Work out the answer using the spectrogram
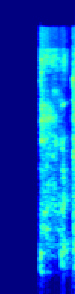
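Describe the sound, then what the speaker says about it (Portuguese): A single sharp cough bursts out after a half-second of silence, followed by a brief second throat-clearing cough, close and loud. "Desculpem a tosse"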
